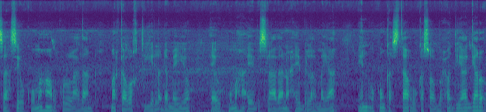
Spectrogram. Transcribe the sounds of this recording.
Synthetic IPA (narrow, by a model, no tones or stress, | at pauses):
sɐsɪhʊkʰuːmɐɦɐʊkʰʊlːaːðaːn | mɐrkʰɐwɑqt̪ʰɪɣiːlɐ̰ɖɐ̰mɛːjɔ | ɛːʊkʰuːmɐɦɐ̰ʔɛjbɪslaːðaːnwɑħɑjbɪlaːbmɐjɐ | ʔɪnʊkʰʊŋkʰɐst̪ʰɐuːkʰɐsɔːbɑħɔd̪ɪjaːɡɐr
